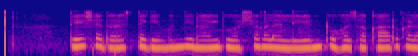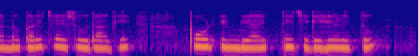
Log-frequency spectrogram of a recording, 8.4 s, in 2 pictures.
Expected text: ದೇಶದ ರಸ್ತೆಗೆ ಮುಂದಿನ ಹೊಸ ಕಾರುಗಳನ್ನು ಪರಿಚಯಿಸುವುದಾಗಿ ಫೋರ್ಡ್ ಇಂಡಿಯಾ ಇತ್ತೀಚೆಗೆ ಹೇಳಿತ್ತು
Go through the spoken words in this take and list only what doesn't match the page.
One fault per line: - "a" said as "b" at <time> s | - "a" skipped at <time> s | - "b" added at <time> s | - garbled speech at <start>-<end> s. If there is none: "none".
- "ಐದು ವರ್ಷಗಳಲ್ಲಿ ಎಂಟು" added at 2.1 s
